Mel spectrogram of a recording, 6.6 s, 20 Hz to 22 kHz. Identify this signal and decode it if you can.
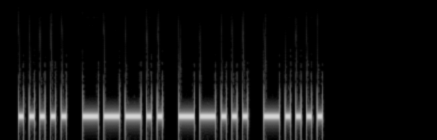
Morse code, heard as a keyed tone, about 14 wpm, 700 Hz. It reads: 5876
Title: Numbers - 4-Digit 15wpm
